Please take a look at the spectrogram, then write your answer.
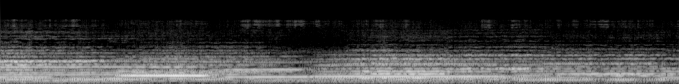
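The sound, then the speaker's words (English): A passenger train rolls along steadily, its loud continuous rumble layered with sustained, horn-like tones that swell slightly early on and then hold level throughout, with no voices. “On the train going back, she looked across the silent fields to the west.”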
